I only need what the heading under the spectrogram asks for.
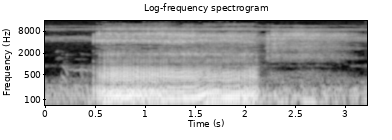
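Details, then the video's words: Labrador Retriever snoring: one long, low, rumbling breath of about one and a half seconds, buzzy and richly layered, then fading to soft background hiss. "Лабрадор храпит."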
